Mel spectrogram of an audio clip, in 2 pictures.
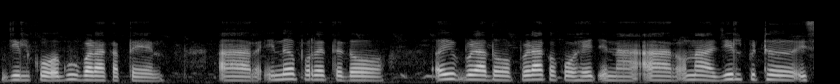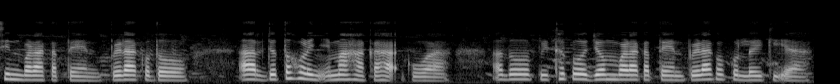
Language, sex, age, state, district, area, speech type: Santali, female, 30-45, Jharkhand, East Singhbhum, rural, spontaneous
